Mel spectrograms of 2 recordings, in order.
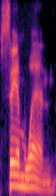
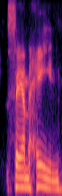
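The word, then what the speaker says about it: Samhain: Celtic holiday of of Sam Wen or it pronoun or it's pronounced that way but it looks like Sam Hayne when you look at that so Jud is can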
